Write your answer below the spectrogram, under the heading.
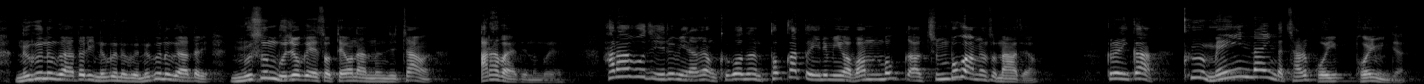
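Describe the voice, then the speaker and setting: In a very clean recording with a silent background, a man speaks fairly quickly at a high pitch, his voice making very wide pitch swings. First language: Japanese (speaking Korean). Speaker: pastor. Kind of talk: sermon. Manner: halting.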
